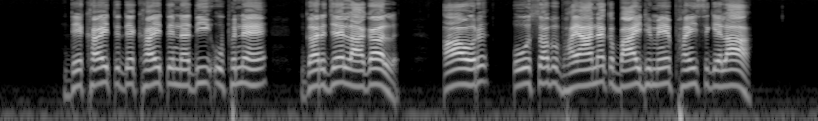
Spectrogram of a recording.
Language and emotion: Maithili, neutral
